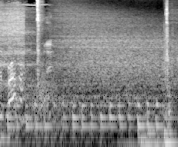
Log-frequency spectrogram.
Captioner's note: spits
